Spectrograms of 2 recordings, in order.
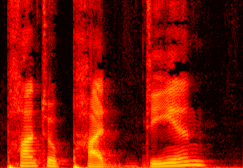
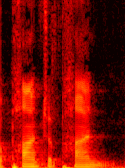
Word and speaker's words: Pontoppidani: So it's A-H-A-L-S. Y-D-R-U-S, then P-O-N-T-O-P-P-I-D-A-N-I. So Pontopodean, because it's probably only pronounced one P.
